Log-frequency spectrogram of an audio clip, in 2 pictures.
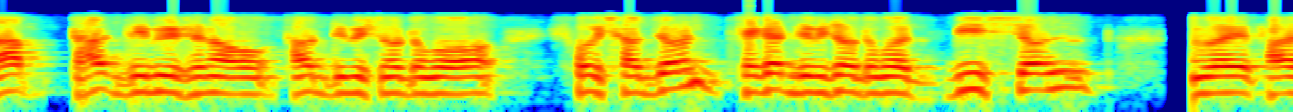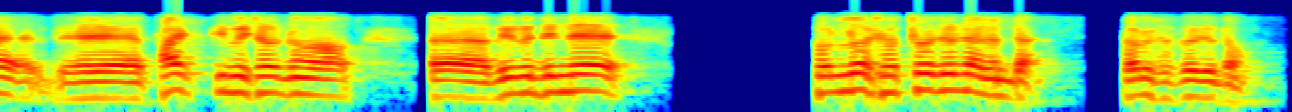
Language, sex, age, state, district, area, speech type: Bodo, male, 60+, Assam, Chirang, rural, conversation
